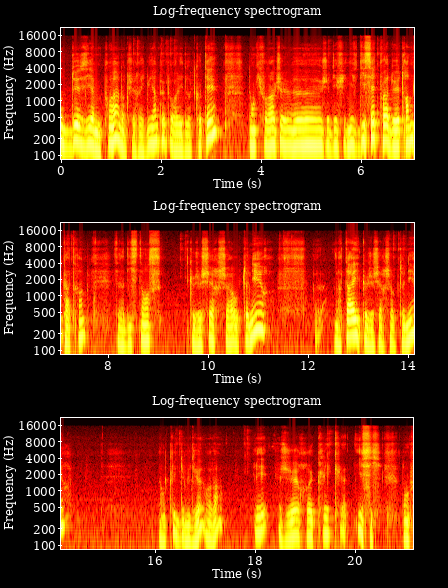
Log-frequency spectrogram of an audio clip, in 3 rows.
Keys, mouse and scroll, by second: 0.5 click, 1.0 middle click, 1.8-6.9 drag, 7.3-8.0 scroll up 4, 7.6 click, 8.0 click, 10.2-10.7 scroll up 2, 11.0 click, 12.1 click, 13.1 middle click, 15.2 middle click, 15.4-16.5 scroll up 2, 16.6-19.7 middle drag, 20.0-21.1 drag.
